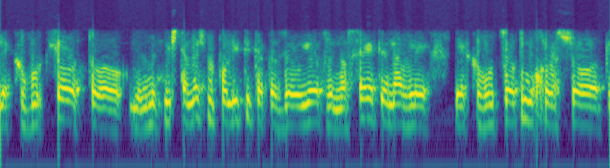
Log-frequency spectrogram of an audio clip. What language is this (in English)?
Hebrew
